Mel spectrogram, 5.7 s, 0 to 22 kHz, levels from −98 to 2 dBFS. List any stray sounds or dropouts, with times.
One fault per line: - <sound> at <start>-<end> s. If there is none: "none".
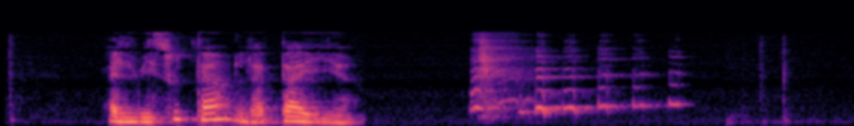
- laugh at 3.1-4.7 s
